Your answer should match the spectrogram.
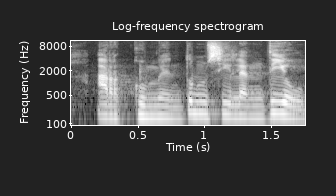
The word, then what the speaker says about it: argumentum silentio: Atau kalau bahasa Latin dibacanya argumentum silentio, bukan silent bahasa Inggris ya.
